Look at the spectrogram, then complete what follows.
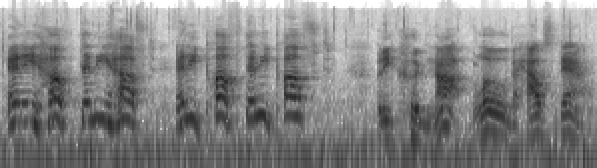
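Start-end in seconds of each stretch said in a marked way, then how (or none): none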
